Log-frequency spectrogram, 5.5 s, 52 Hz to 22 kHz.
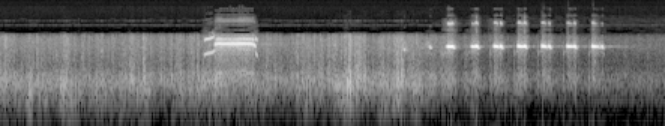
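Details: Osprey at a nest in Estonia on 3 August 2014 at 15.30, during a fish delivery as a second bird arrives: one sustained whistle, then a quick run of seven short, bright whistled notes over soft background hiss.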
